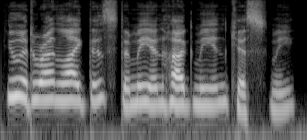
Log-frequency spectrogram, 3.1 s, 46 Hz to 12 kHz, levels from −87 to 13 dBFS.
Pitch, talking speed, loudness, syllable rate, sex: 200 Hz, 255 wpm, -16 LUFS, 4.5 syllables/s, male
